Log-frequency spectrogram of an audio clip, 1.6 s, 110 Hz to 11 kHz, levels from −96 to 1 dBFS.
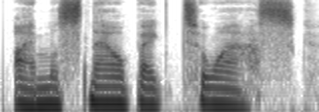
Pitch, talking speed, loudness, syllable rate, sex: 150 Hz, 225 wpm, -22 LUFS, 4.3 syllables/s, male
